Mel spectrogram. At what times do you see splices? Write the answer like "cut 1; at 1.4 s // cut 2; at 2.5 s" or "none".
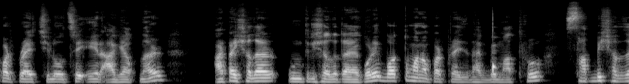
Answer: none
